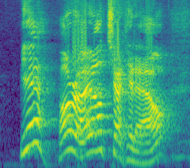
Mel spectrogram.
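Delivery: very high, loud, overconfident and cocky tone. Playing a naive first-time adventurer agreeing to check a portal: cocky adventurer. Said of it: "I'm cocky, and I'm like".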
